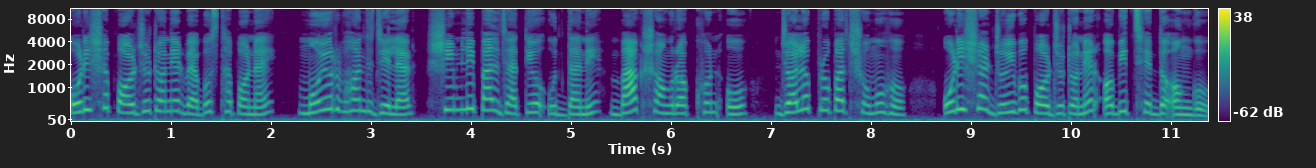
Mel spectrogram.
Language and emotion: Bengali, neutral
